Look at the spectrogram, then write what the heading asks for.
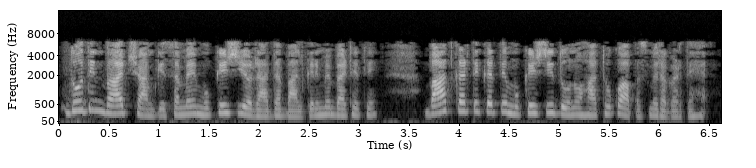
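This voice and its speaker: A woman's voice: mid-range voice, animated, a little fast, highs cut off. A woman narrating a scripted Hindi family story as a storyteller.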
